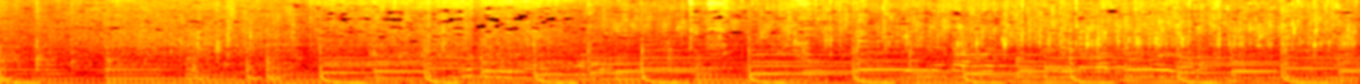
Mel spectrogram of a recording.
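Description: Chicken pakoras deep-frying in hot oil in an iron kadai: a steady sizzle, with a spatula stirring and turning them. Background music with a regular beat plays over it.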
